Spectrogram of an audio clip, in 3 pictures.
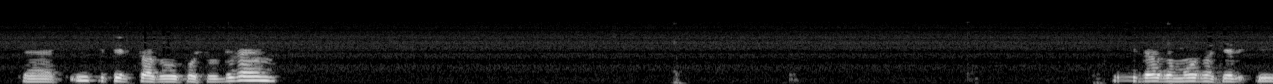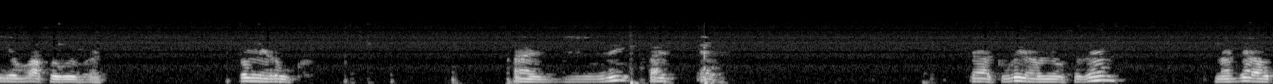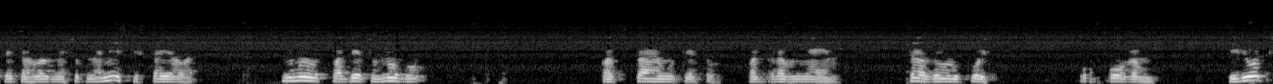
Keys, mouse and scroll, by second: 2.2-6.7 drag, 7.9-9.6 middle drag, 11.0-11.5 drag, 12.2-13.2 drag, 15.1 shift+click, 16.1 shift+click, 18.8 alt+j, 19.6 alt+r, 22.0 middle click, 23.6 click, 24.6-25.2 middle drag, 26.6-27.8 middle drag, 28.8 g, 30.5-31.9 middle drag, 32.1 g, 33.4 click, 36.4-37.9 drag.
